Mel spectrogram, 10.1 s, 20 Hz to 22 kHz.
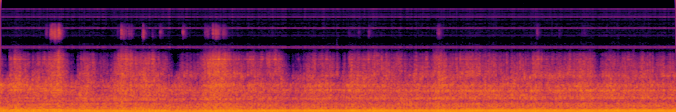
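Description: Model T Ford's four-cylinder engine, with a reground cam, running steadily as the car drives along at about 30 mph, heard from the driver's seat with road noise.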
